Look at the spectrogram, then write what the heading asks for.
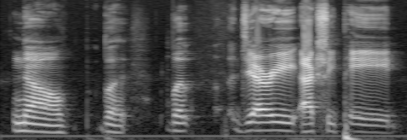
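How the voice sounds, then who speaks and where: With music playing behind him, a man speaks with fairly even intonation. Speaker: podcast guest, wrestling fan. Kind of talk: casual chat.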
